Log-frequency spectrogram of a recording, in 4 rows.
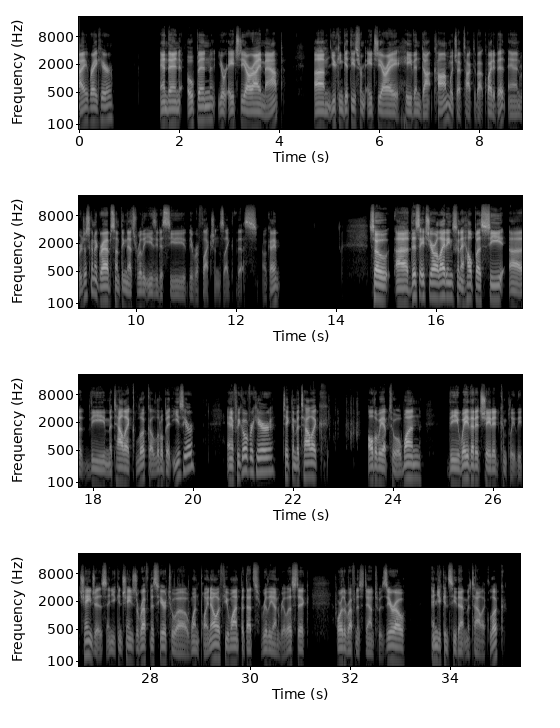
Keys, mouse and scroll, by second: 0.6 click, 2.1 click, 4.3 click, 10.9 click, 11.1 click, 14.6-15.0 shift+middle drag, 16.2 shift+middle click, 17.5-18.2 middle drag, 18.4 shift+middle drag, 18.9 middle drag, 19.6 scroll up 1, 19.8 shift+middle click, 21.3 click, 21.8 click, 24.5 middle click, 25.3-26.3 scroll up 2, 27.3 click, 28.3 End, 30.8 click, 35.1 middle click.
